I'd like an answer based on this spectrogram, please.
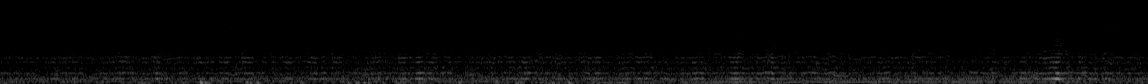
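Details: Honey bees working over comb full of honey; a constant droning buzz from the massed bees, with layered humming tones and occasional light taps.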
